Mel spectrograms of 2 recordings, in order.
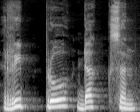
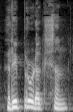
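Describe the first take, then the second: First: reproduction drawn out slowly, syllables apart; slow sounding out. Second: Said in the usual way. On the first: Shown as a demonstration. (Reproduction धीरे-धीरे, टुकड़ों में) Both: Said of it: "तो पूरी meaning बन गई".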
